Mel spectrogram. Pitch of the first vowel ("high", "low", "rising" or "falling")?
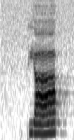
rising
